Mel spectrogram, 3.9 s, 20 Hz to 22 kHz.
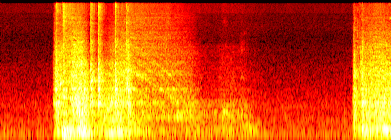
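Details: Mitsubishi Eclipse that sat about 8.5 years, fuel pump now reconnected and priming, with spark, fuel and timing confirmed: two bursts of steady cranking at about three turns a second, never catching. Crank, no start; the owner suspects the crankshaft position sensor and notes the sitting battery seems to be dying.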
